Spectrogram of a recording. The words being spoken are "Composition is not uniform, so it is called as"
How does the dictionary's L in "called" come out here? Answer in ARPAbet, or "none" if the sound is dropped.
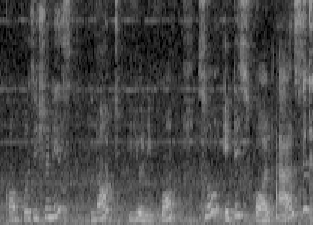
L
